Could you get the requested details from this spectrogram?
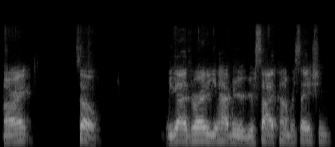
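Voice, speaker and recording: A man running a livestreamed tabletop game as game master, halting and full of fillers and restarts. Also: medium pitch, little pitch movement, darkish tone, no echo.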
